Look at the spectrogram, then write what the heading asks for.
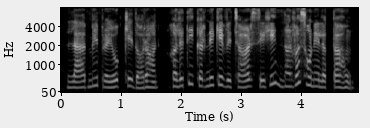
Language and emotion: Hindi, fearful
